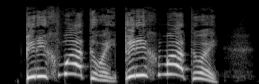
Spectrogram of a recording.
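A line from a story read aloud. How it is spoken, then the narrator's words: Shouted in unison. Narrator (Russian): крикнули все в один голос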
